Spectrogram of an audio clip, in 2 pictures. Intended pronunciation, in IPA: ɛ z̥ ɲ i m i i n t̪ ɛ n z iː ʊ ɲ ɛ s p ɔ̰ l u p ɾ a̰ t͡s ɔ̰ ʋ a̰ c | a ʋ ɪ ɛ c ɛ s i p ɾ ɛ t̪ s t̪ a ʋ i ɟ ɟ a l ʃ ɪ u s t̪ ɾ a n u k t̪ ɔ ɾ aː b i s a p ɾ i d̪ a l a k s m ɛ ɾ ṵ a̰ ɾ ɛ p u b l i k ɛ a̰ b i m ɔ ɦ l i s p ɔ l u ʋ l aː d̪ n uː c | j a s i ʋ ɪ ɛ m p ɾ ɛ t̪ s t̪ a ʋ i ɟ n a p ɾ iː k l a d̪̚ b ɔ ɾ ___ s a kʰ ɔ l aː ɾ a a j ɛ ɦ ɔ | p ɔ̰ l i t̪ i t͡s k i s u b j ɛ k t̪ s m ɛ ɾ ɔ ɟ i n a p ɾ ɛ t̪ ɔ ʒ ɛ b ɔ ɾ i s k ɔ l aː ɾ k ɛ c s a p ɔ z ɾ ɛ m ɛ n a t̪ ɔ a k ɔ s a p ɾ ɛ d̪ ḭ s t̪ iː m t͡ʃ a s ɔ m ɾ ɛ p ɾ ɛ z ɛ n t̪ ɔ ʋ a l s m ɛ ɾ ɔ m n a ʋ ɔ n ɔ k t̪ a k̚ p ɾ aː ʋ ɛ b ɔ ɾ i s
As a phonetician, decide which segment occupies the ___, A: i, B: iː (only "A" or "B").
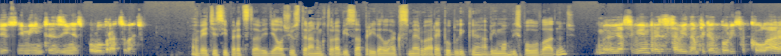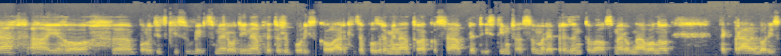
A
